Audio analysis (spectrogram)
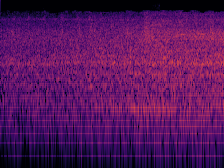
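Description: A passenger train from London Paddington to Penzance rushes through a station at Bruton on the main line, a loud, steady roar of wheels and rail noise close by, building slightly.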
